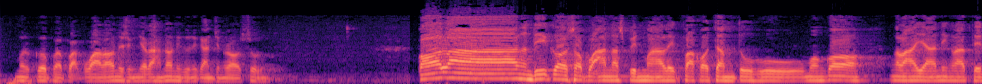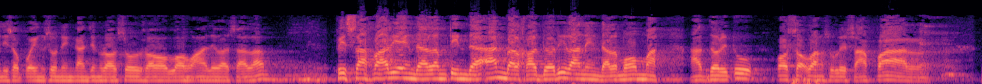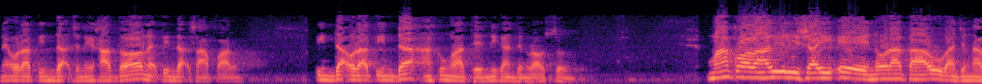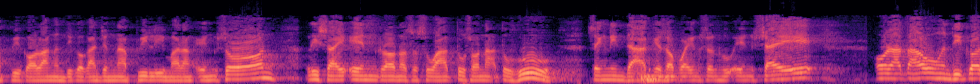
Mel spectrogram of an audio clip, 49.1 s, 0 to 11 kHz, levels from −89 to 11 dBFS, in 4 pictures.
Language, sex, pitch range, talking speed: Indonesian, male, 105-135 Hz, 100 wpm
